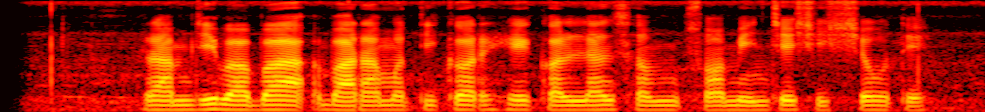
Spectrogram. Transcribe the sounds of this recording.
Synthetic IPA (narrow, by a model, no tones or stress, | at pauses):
ɾamd͡ʑiːbababaɾamət̪ikəɾɦekəljansʋamiɲt͡seɕikʂjəɦot̪e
